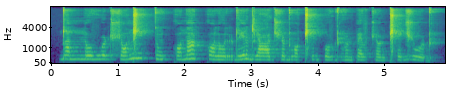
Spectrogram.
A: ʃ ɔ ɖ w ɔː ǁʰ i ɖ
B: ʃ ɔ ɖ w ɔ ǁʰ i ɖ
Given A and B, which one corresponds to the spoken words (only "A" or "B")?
B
